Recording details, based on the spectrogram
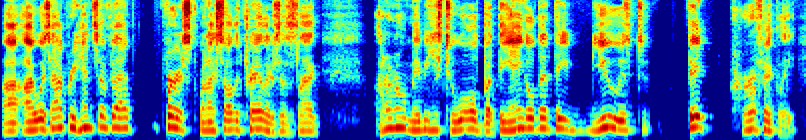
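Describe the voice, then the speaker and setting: A man's voice: a little high, normal speed, darkish tone. A man hosting a casual, conversational film review, enthusiastic and opinionated, sometimes repeating words as he thinks aloud.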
